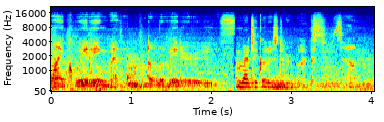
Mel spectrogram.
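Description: A girl's voice speaking in a hushed, whispered tone, quiet and close to the microphone; only speech.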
